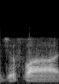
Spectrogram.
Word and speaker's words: Jaffa: some continuity between like how all the jafa say jafa and not jaffa and gl and all that.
